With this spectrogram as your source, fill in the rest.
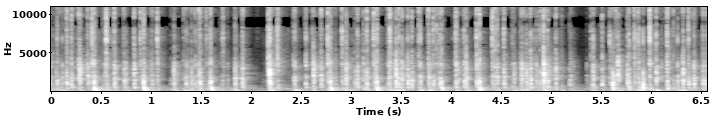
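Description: Continuous fast two-handed fingertip typing on a SteelSeries Apex 7 TKL mechanical keyboard with plastic keycaps on a metal top plate and Red linear switches. Rapid, short, bright plastic clacks with a low thump under each keystroke and very little ring follow one another densely, with a brief pause near the two-second mark before the typing resumes.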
